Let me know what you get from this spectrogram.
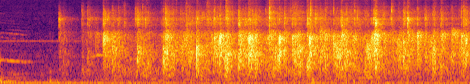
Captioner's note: attendees applauding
